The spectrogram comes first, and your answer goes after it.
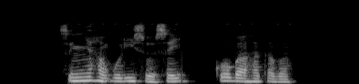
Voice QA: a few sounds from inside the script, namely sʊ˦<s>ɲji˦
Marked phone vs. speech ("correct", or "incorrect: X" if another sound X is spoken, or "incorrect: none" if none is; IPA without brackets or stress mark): incorrect: none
